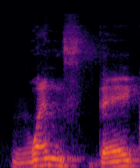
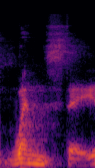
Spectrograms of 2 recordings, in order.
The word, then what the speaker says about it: Wednesday: Y otra gente, mucha gente dice Wednesday con una D, pero la D tampoco se pronuncia, ¿eh? Es Wednesday. Es más como si hubiera una Z al final, ¿eh?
